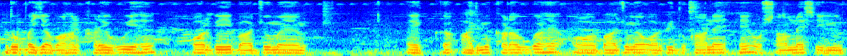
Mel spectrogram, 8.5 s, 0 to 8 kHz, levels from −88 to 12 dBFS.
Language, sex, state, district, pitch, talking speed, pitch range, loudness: Hindi, male, Madhya Pradesh, Katni, 115 Hz, 175 wpm, 110-120 Hz, -16 LUFS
